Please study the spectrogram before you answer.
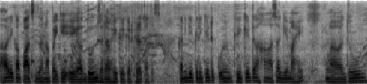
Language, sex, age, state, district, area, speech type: Marathi, male, 18-30, Maharashtra, Thane, urban, spontaneous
